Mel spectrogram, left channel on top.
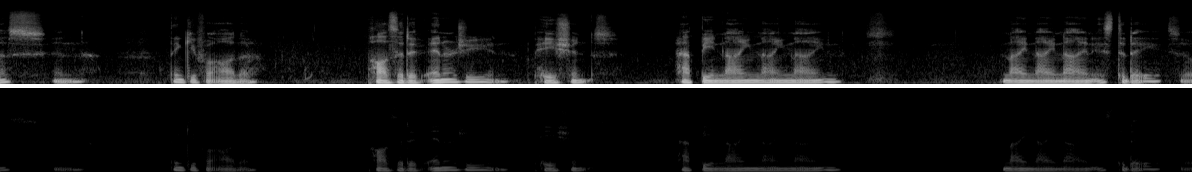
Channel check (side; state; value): right; quieter; 30.7 dB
